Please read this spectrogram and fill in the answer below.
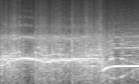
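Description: A loud crowd of young voices cheering and screaming. Near the end, one voice rises above the noise in a long held shout.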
